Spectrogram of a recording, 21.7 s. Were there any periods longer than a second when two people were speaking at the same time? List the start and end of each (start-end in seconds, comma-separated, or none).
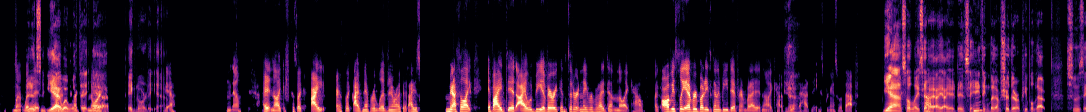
0.5-2.1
